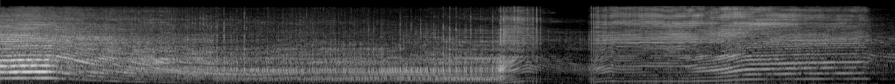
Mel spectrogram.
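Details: HPI Baja SS RC car with Zenoah G320 engine and V2 Dominator exhaust, rebuilt, on 91-octane ethanol-free fuel with Bel-Ray oil at 32:1; high-speed needle test: sharp buzzy pitch sweeping with throttle, crisp high revs, slightly lean (later corrected).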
